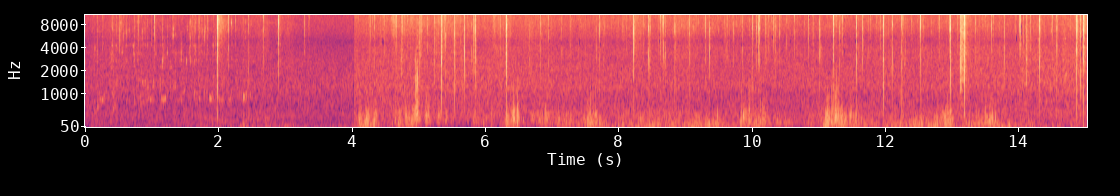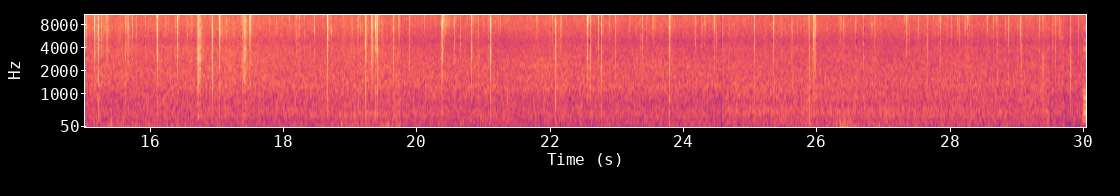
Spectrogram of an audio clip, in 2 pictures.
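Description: Water trickling from a jerrycan tap into a metal camp kettle for the first few seconds, then a wood campfire crackling and popping. There are several dull knocks in the first half as the kettle is handled over the fire.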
